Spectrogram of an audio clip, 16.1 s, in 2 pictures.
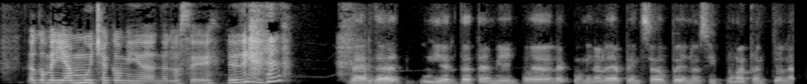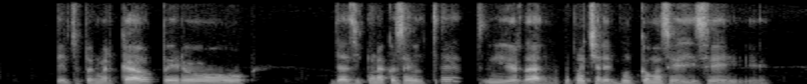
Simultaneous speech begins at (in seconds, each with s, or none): none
